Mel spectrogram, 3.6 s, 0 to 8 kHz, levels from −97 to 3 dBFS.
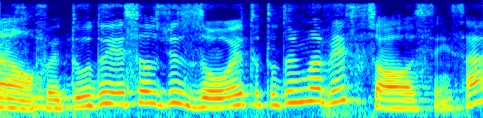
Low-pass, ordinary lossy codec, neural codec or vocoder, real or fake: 7.2 kHz; none; codec, 16 kHz, 8 kbps, FreqCodec, larger model; fake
